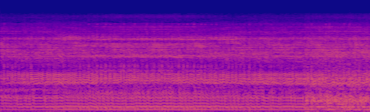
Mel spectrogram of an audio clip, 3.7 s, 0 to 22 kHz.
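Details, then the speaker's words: Used Reds R5T Team Edition RC nitro engine, after the clutch was checked and the clutch bell changed: steady high-speed scream with a harsh airy hiss over the note; owner thinks it's the rear bearing, not the clutch: hissing noise. "Well, sadly, still making the hissing noise. I think it's the rear bearing, so yeah, I have to change the rear bearing. It's not the clutch."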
